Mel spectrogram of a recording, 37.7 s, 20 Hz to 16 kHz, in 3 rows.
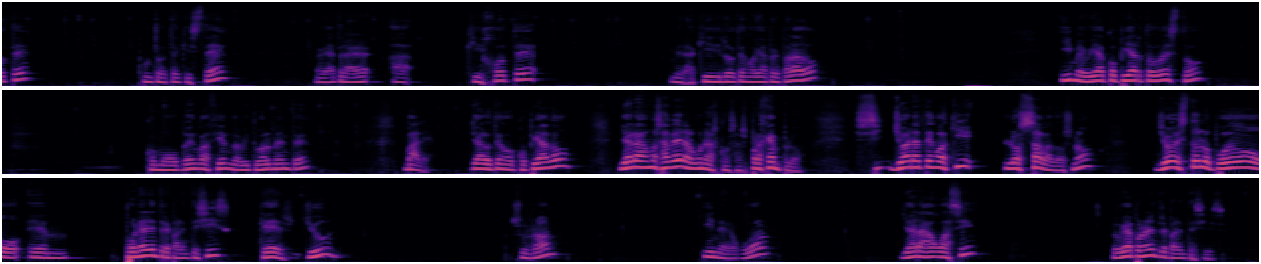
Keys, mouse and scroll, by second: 0.0-2.7 typing, 3.1 super+l, 4.6-6.6 typing, 7.1 Down, 7.2 Down, 7.4 Down, 7.6 Down, 7.7 Down, 7.9 Down, 8.0 Down, 8.7 Up, 9.0 Return, 11.7 click, 12.4-13.7 scroll down 1, 13.7 shift+click, 14.2 ctrl+c, 14.5 click, 15.3 i, 15.8 ctrl+v, 16.1 Escape, 16.9 typing, 18.5 click, 21.9 click, 28.1 typing, 30.3 typing, 32.1-32.6 typing, 37.6 shift+0.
